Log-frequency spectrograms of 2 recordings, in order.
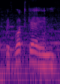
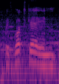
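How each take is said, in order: The two takes are said the same way.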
